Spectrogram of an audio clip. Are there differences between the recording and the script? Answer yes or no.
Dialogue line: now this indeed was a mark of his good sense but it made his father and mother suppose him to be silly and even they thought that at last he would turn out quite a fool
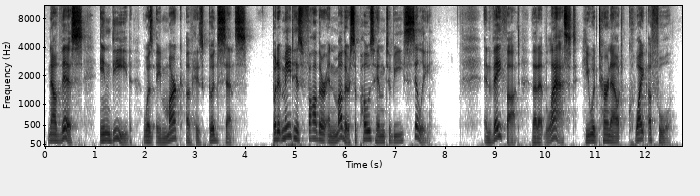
yes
